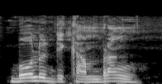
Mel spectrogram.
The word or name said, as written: Bolo di cambram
